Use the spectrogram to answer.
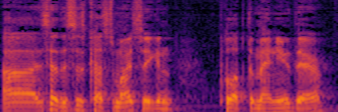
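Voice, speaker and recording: A man giving a casual, unscripted product review, halting and rephrasing as he goes. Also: mid-range voice.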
